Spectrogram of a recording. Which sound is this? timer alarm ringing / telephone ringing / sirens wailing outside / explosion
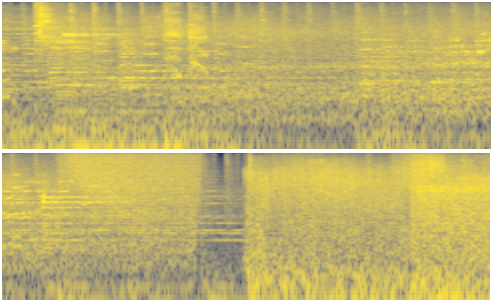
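explosion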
